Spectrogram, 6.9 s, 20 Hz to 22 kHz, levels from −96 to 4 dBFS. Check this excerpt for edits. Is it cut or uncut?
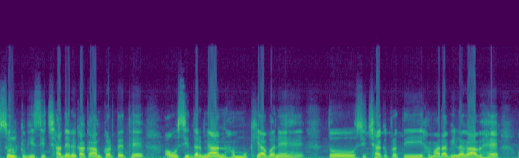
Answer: uncut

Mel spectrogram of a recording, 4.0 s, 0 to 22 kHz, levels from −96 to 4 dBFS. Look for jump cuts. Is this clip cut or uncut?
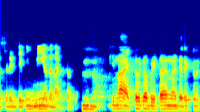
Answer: cut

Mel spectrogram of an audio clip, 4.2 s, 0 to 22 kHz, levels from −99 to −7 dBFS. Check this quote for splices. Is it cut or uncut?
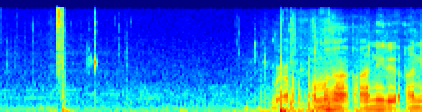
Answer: uncut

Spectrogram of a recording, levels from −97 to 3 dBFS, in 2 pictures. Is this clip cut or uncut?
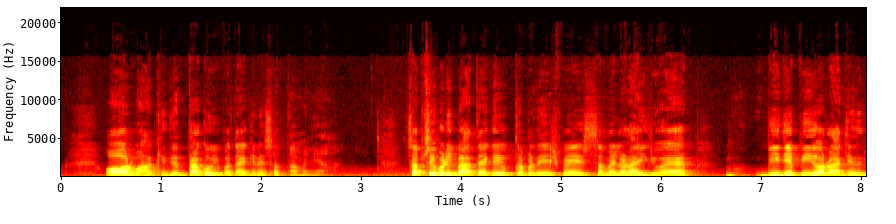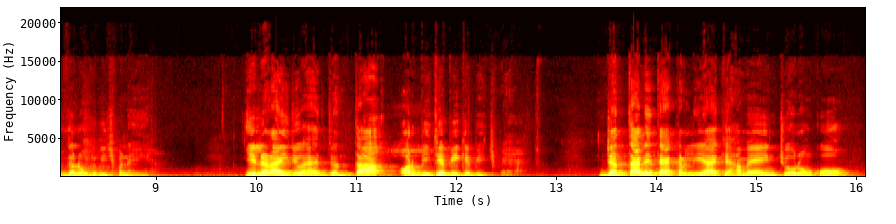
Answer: uncut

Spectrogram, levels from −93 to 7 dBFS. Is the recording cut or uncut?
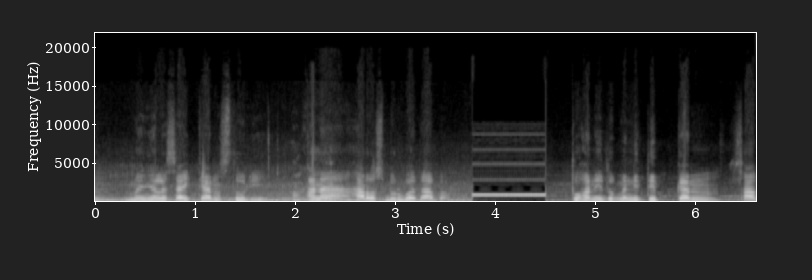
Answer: cut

